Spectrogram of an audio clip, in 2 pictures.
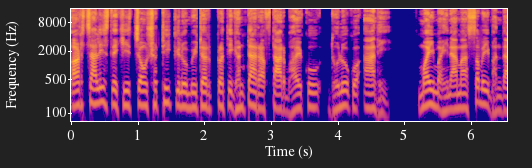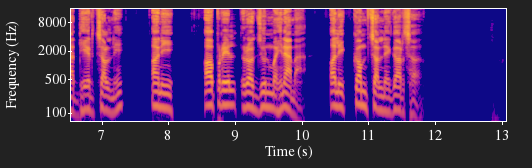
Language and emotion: Nepali, neutral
